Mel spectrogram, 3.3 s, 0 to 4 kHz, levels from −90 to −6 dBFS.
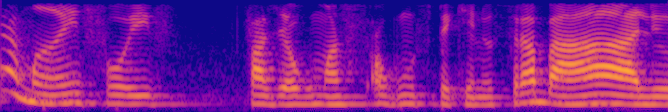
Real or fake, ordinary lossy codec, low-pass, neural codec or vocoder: real; none; 3.6 kHz; none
